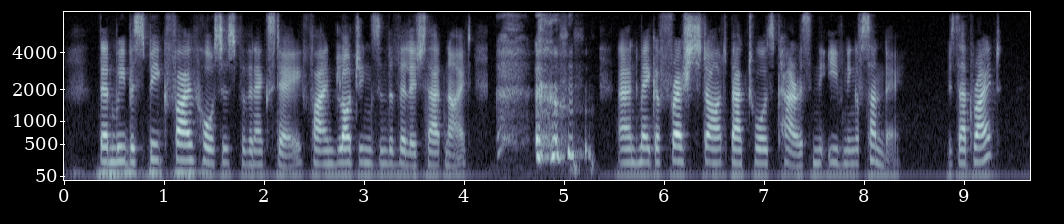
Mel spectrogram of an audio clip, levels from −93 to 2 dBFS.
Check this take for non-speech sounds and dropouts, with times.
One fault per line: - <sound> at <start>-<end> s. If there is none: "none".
- laugh at 4.3-5.3 s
